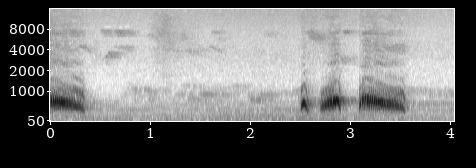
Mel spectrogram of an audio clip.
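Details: Lure recording of a spotted dove meant to start other doves calling. The tail of one long coo, a pause, then a full phrase of a short note, a rising coo and a long, steady final coo.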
